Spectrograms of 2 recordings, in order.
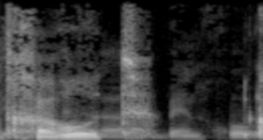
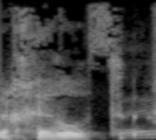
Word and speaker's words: chirut: And in the Mishnah, charut, carved on the stones, do not pronounce it charut, carved, but rather chirut, freedom.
